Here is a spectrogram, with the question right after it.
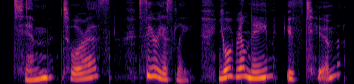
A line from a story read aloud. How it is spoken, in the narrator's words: her shoulders shaking with laughter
